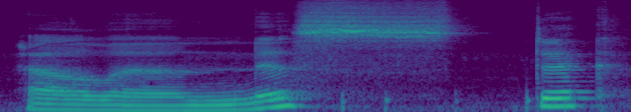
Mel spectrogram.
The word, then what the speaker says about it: Hellenistic: second to last syllable so for Hellenic stressed here and hellenis stick stressed here um so that's not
